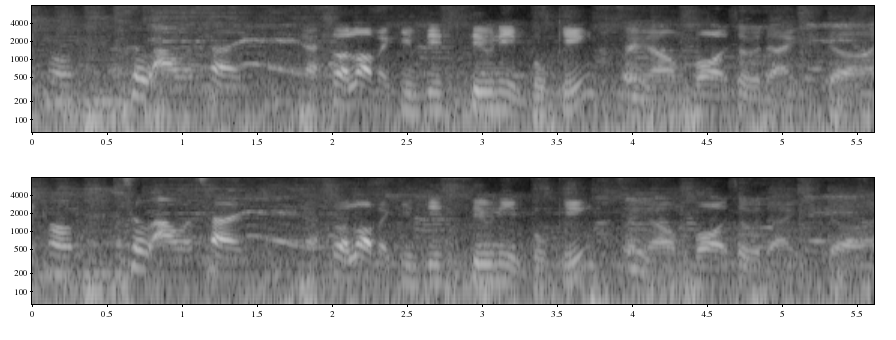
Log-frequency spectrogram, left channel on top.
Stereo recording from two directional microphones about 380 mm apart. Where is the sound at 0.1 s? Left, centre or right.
Right.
